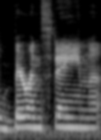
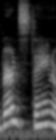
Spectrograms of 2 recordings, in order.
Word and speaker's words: Berenstain: Is it Berenstain or Berenstein? – Oh, we're going to get into that. Oh. That. There's a conspiracy theory. – I mean, it's spelled like stain. – It is. – But I don't call it that.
